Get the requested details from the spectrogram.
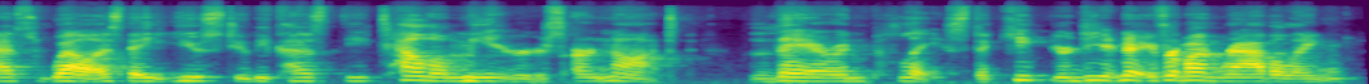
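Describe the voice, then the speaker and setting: A woman speaks with ordinary pitch variation. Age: 30s. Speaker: online vintage seller. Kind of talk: live sale stream. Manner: animated.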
